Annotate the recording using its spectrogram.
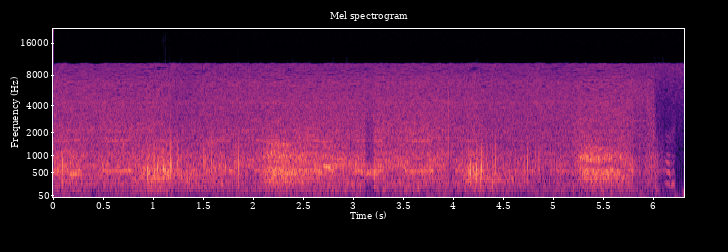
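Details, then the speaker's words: Hollow, echoing breath sounds with a faint ringing tone, an amphoric murmur of pneumothorax: laryngotracheal breathing transmitted to the periphery through air in the pleura. "ero remarcar además que cuando hablamos de soplocabitario o de soploanfórico en el caso del neumotórax también nos estamos refiriendo a la misma respiración laringotraquial transmitida hacia la periferia a través de una cavidad soplo cavernoso cavitario o a través de aire en la pleura neumotórax soploanfónico"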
